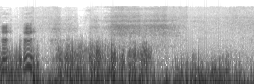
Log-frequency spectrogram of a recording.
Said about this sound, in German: Ah, oh, hört er es hier? Was ist denn? eh wieder los ey, mit der ganzen Scheiße, mit dem Wind und so, weißt du.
